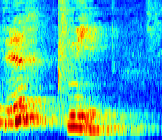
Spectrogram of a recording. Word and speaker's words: dernier: Des mots comme par exemple premier, dernier, bon, dernier. Ces mots aussi, on dit ici, R ne se prononce pas.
